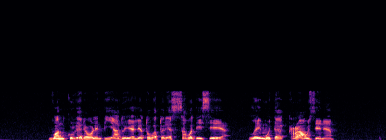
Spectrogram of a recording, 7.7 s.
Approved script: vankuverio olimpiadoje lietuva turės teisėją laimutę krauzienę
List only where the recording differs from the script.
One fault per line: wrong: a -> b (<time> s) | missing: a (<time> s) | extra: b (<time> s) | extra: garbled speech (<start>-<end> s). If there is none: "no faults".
extra: savo (3.6 s)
